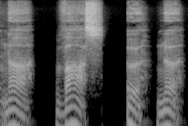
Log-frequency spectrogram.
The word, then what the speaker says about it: Navasana: This posture is pronounced na vas uh na.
